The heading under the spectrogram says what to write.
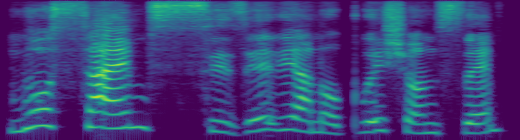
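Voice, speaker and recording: A woman's voice: high-pitched, expressive, measured pace, bright, forceful tone, no room sound, clean studio sound. A woman with a West African Pidgin English accent explains things frankly and emphatically in an interview, using everyday comparisons. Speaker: interview guest explaining women's health.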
